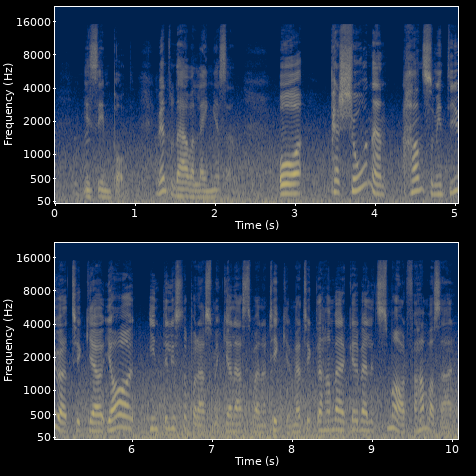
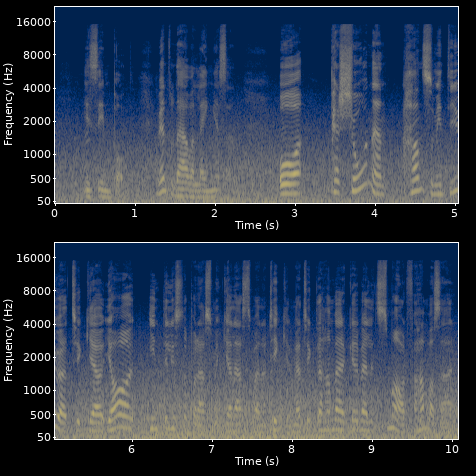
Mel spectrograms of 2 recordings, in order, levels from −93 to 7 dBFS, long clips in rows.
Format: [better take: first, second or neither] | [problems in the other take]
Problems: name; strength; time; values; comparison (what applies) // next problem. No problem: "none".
first | wind noise on the microphone; heavy; 8 dB below the speech; occasional gusts in the first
